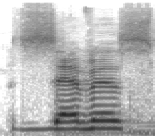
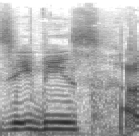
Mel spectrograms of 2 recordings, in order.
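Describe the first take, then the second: First: The second syllable sounds like 'bis'. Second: The name rhymes with 'BBs'. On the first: This is the official way to say it. "Official pronunciation" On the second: This is the speaker's personal way to say it. "I say it rhyming with B Bs"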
